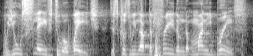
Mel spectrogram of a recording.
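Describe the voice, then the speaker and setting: Man, high voice, rhythmic spoken word poet. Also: normal speed, a bit bright. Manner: rhythmic, punchy list delivery. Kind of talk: spoken word poetry performance.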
